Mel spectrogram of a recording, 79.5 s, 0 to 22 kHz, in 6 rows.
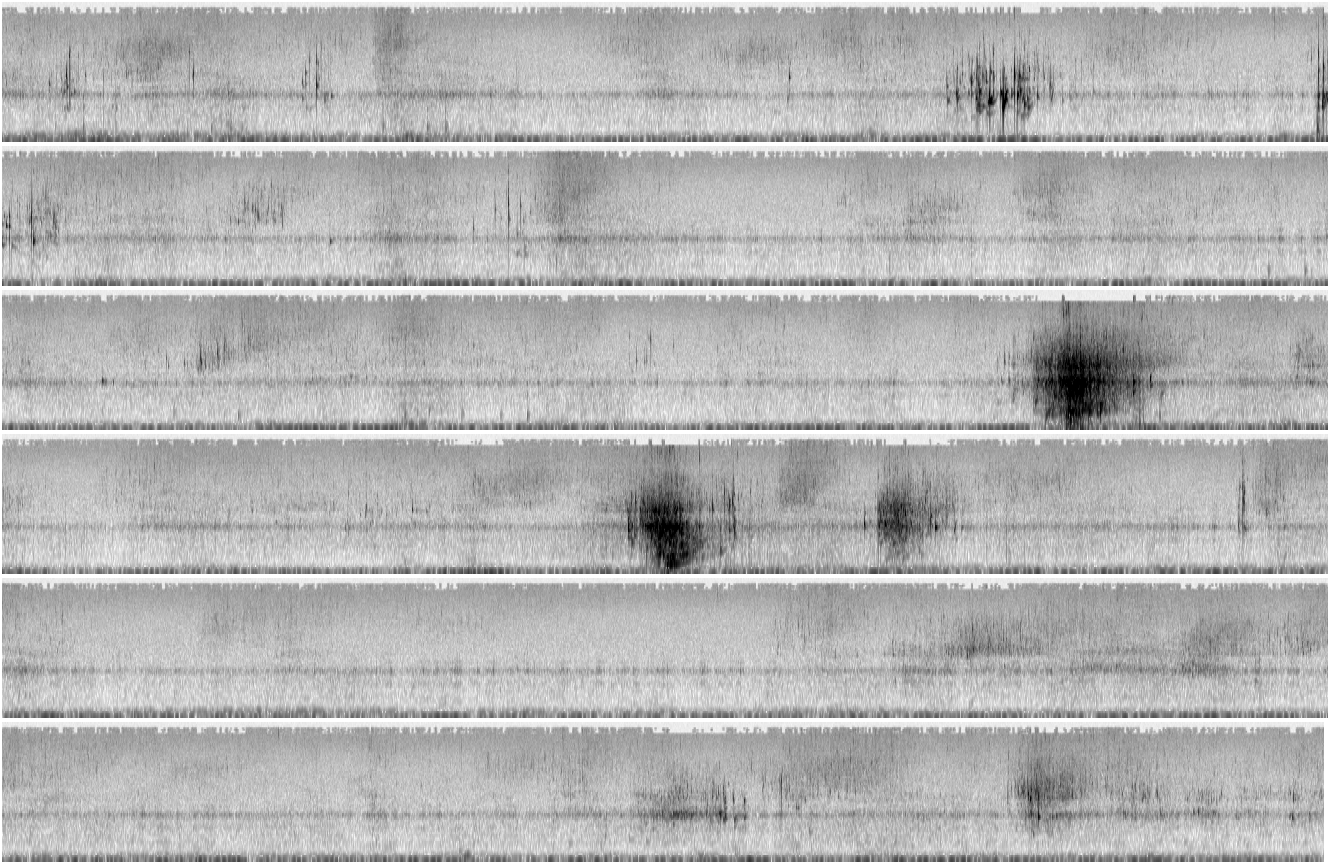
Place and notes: {"title": "Kolka, Latvia, calm bay waters", "date": "2021-07-15 11:50:00", "description": "calm Riga's bay waters listened through hydrophone", "latitude": "57.74", "longitude": "22.60", "timezone": "Europe/Riga"}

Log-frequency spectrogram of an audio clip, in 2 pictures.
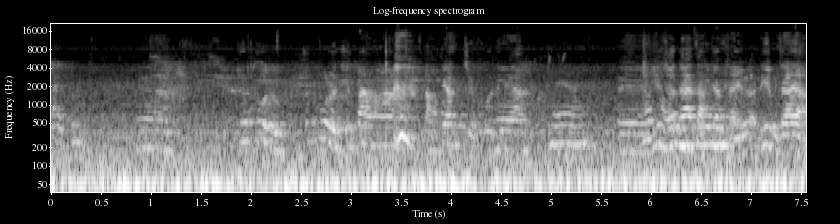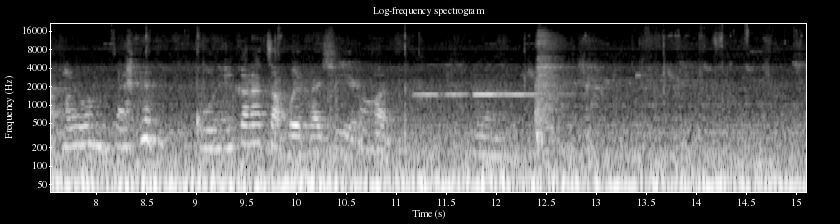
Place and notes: {"title": "Fuxinggang Station, Taipei - Wait for the first train", "date": "2013-04-18 06:03:00", "description": "MRT station platforms, Wait for the first train, Sony PCM D50 + Soundman OKM II", "latitude": "25.14", "longitude": "121.49", "altitude": "10", "timezone": "Asia/Taipei"}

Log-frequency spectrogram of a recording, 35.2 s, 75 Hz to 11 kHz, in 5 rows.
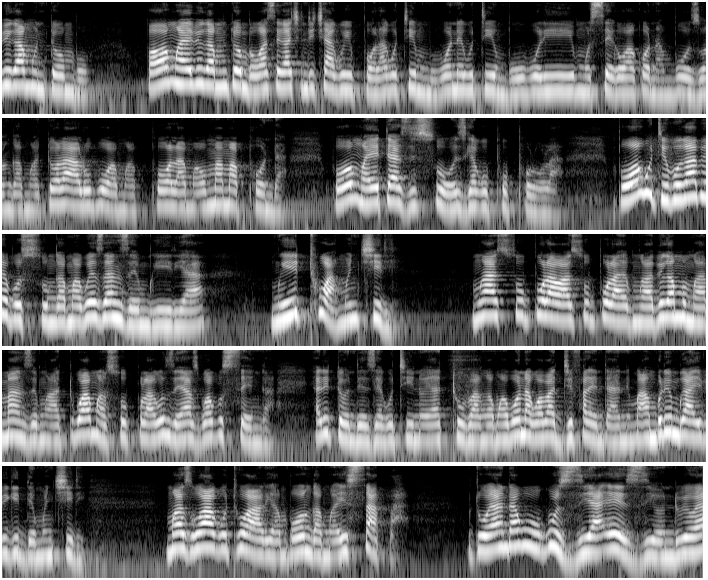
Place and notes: {"title": "Tusimpe Pastoral Centre, Binga, Zimbabwe - how the BaTonga women produce millet flour...", "date": "2016-07-05 11:45:00", "description": "our training of detailed descriptions continued with Julia Mumpande, Zubo's community based facilitator for Siachilaba, who describes here how the Batonge women plant and harvest the traditional staple grain millet (zembwe), how they pound and then grind it on a stone...", "latitude": "-17.63", "longitude": "27.33", "altitude": "605", "timezone": "GMT+1"}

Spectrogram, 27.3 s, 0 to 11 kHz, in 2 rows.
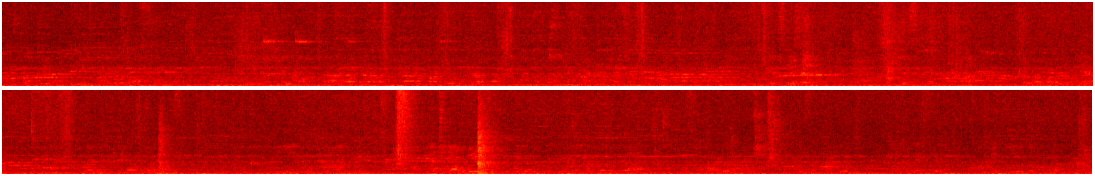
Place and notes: {"title": "León, Guanajuato, Mexico - Caminando por dentro de Liverpool.", "date": "2022-06-15 14:38:00", "description": "Walking inside Liverpool.\nI made this recording on june 15th, 2022, at 2:38 p.m.\nI used a Tascam DR-05X with its built-in microphones.\nOriginal Recording:\nType: Stereo\nEsta grabación la hice el 15 de junio 2022 a las 14:38 horas.\nUsé un Tascam DR-05X con sus micrófonos incorporados.", "latitude": "21.16", "longitude": "-101.70", "altitude": "1831", "timezone": "America/Mexico_City"}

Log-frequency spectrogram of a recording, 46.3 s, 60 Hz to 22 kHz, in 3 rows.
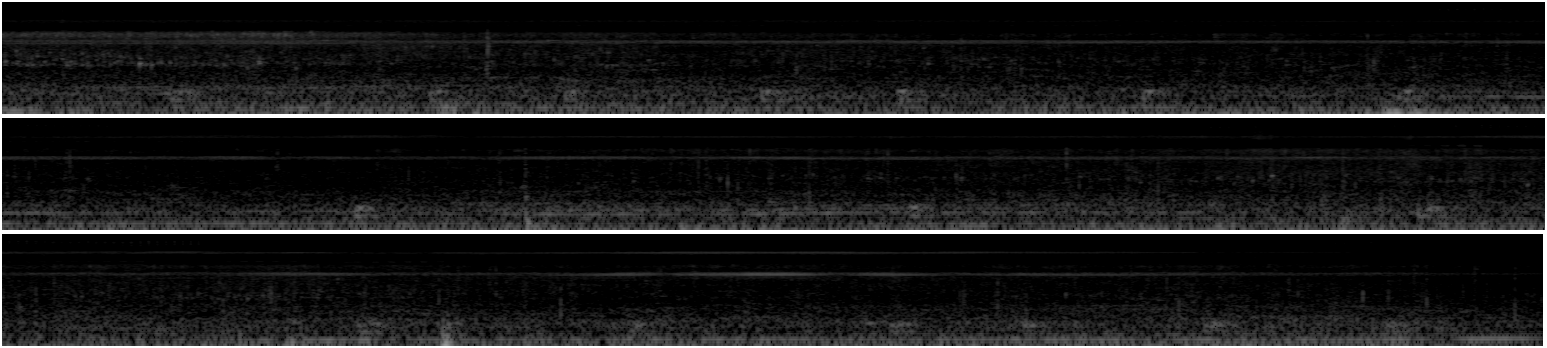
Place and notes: {"title": "碧雲寺竹林生態池, Hsiao Liouciou Island - in the Park", "date": "2014-11-01 18:58:00", "description": "Sound of insects, Water sound", "latitude": "22.34", "longitude": "120.37", "altitude": "38", "timezone": "Asia/Taipei"}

